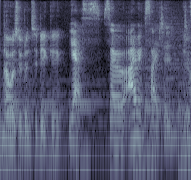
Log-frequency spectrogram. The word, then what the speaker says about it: Nawazuddin Siddiqui: Nawazuddin Siddiqui.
